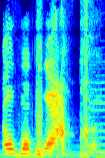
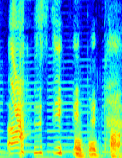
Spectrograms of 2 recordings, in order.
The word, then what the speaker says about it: Au Bon Pain: First of all, I don't know anybody who pronounces it like that, but go ahead. Sorry for taking French for 5 You're years. so bush. Au bon point. Au Bon Pain.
